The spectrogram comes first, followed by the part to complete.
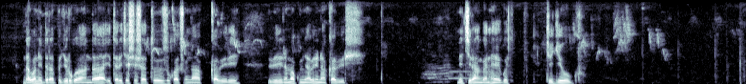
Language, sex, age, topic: Kinyarwanda, male, 25-35, government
